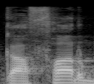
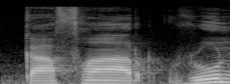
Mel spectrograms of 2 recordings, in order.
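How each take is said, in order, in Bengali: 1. শব্দের শেষটা একটা ব্যঞ্জনে কেটে ছোট করে উচ্চারিত হয়। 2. শব্দের শেষে একটা স্বরবর্ণ যোগ হয়। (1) "আমরা কাফার বলবো" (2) "কাফার রু না বলে"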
